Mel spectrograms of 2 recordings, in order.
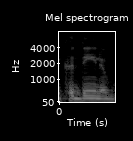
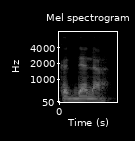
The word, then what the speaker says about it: Kadena: Oh air force base called Kadena or we Americans say Kadena but it's actually pronounced Kadena so was there for like about three years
